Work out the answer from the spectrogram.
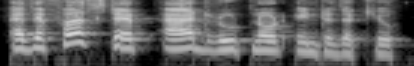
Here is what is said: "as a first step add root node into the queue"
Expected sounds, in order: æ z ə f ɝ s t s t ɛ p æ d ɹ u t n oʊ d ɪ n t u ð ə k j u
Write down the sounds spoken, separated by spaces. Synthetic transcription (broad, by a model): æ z ə f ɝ s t s t ɛ p æ d ɹ u t n oʊ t ɪ n t u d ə k j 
